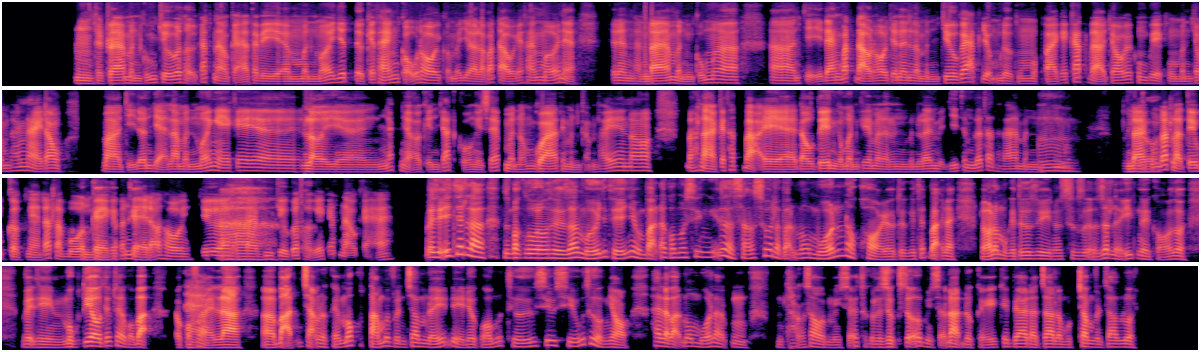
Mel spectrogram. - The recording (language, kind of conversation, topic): Vietnamese, advice, Làm sao để chấp nhận thất bại và học hỏi từ nó?
- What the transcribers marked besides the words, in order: other background noise; tapping; laughing while speaking: "là"; in English: "team lead"; in English: "cây pi ai"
